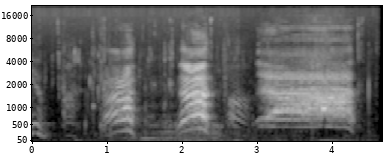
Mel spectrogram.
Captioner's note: man screaming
